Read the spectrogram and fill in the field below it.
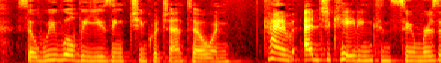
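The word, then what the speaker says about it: Cinquecento: just how you pronounce it it is the chin quento um it's just we pronounce it 500 in the US but I just thought from a branding standpoint would you want to use the name Chinko chento doesn't sound like you do we will we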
